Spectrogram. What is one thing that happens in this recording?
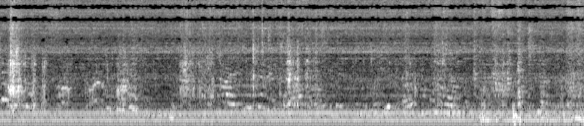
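Water pours over ice in a plastic cup.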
